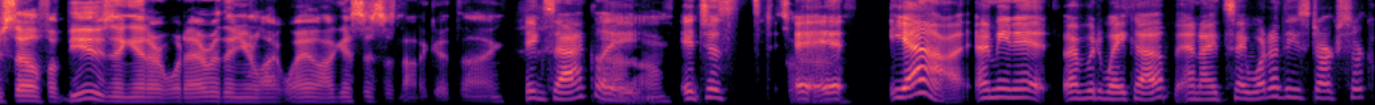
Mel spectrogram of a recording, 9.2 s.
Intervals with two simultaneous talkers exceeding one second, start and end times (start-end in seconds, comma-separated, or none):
none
